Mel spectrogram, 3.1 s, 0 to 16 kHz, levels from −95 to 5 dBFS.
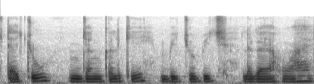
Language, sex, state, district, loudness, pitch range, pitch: Hindi, male, Himachal Pradesh, Shimla, -16 LUFS, 115-125 Hz, 115 Hz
